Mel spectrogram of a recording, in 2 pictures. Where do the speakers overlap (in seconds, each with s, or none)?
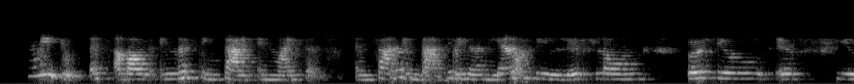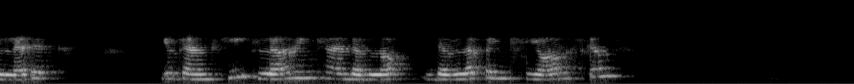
3.9 s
